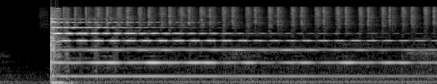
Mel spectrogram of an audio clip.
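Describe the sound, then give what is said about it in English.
A meditation bell is struck once after a brief silence, then rings on with bright, steady overtones that fade only slightly, the tone shimmering gently. No one speaks. “As you Hear that bell again.”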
